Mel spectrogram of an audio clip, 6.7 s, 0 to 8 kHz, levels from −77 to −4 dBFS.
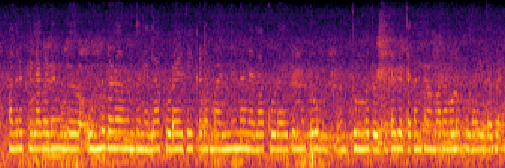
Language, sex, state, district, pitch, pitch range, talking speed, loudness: Kannada, female, Karnataka, Mysore, 240 Hz, 235-245 Hz, 160 wpm, -14 LUFS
